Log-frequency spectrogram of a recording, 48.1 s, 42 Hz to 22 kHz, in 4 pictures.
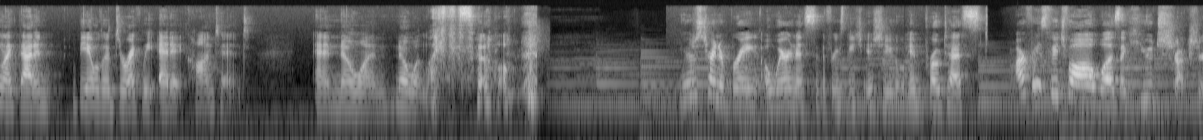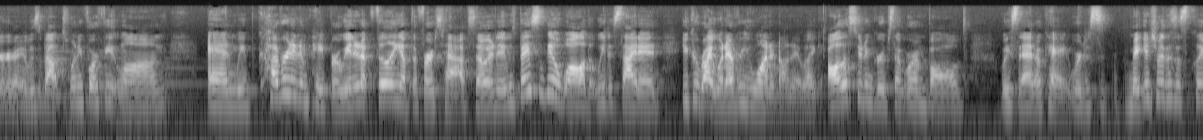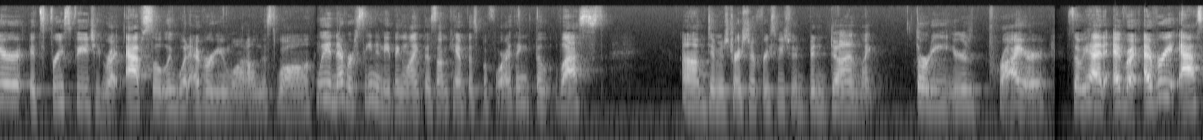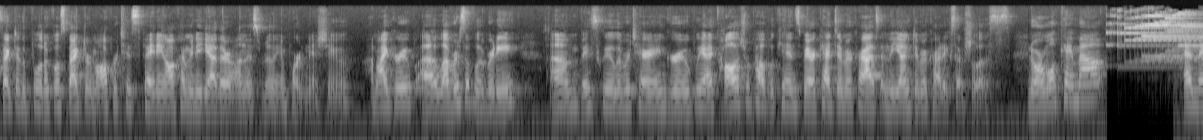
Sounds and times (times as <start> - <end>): Female speech, woman speaking: 0.0 - 2.5, 3.2 - 5.2, 6.8 - 30.1, 30.9 - 47.2
Narration, monologue: 0.0 - 5.5, 6.4 - 48.1
Music: 5.4 - 15.0, 47.2 - 48.1.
